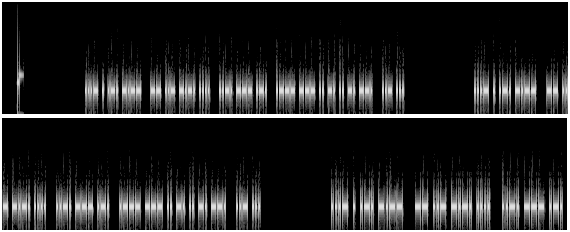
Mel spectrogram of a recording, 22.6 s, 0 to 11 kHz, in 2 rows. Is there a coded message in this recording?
Yes: Morse code from 1.7 to 22.5 s, heard as a keyed tone, about 37 wpm, 700 Hz. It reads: VERY MUCH FOR JOINING US VERY MUCH FOR JOINING US VERY MUCH FOR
